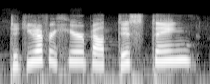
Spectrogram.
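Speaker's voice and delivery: very high-pitched fake girly voice. Speaker quoting a person from their Discord, in a put-on girl voice. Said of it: "I'm using a girl voice".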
